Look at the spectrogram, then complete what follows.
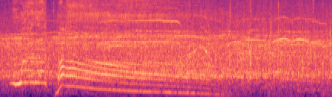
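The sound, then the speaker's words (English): An adoring arena crowd roars for a first-round TKO fight win at the Rod Laver Arena, a steady, loud wash of cheering and applause with a drawn-out call sliding downward in pitch above it. “Have you heard a better sound in your life than this adoring crowd responding to your performance tonight?”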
